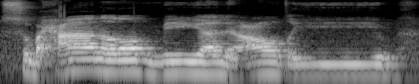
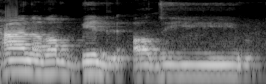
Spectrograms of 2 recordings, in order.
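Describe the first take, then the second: First: A 'ya' sound comes between rabbi and 'l'. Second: Rabbi runs straight into 'l' without 'ya'. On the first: The speaker calls it right. "रब्बी यल है।" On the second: The speaker calls it wrong. "सुबहान रब्बिल नहीं है।"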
